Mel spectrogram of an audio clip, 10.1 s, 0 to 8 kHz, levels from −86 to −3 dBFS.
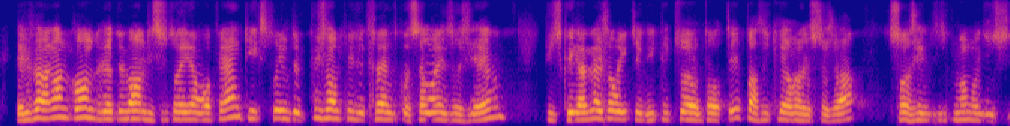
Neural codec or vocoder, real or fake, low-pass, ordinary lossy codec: codec, 16 kHz, 1 kbps, FreqCodec, smaller model; fake; none; none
